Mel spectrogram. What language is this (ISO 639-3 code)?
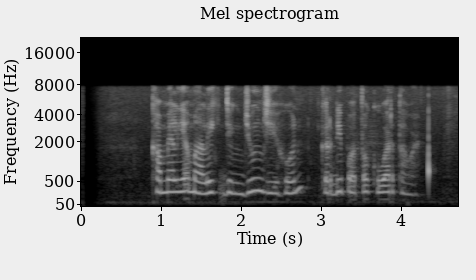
sun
